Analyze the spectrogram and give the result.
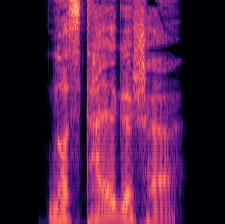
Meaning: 1. comparative degree of nostalgisch 2. inflection of nostalgisch: strong/mixed nominative masculine singular 3. inflection of nostalgisch: strong genitive/dative feminine singular
- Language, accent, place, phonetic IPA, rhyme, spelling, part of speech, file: German, Germany, Berlin, [nɔsˈtalɡɪʃɐ], -alɡɪʃɐ, nostalgischer, adjective, De-nostalgischer.ogg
